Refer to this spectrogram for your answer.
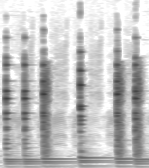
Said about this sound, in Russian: О, СМС.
